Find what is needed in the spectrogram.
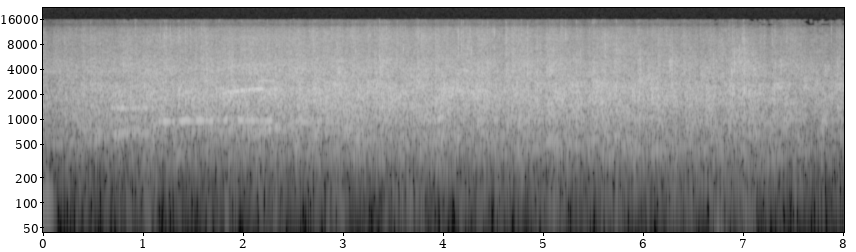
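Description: A large hall audience applauding steadily, with a few faint calls in the first couple of seconds.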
